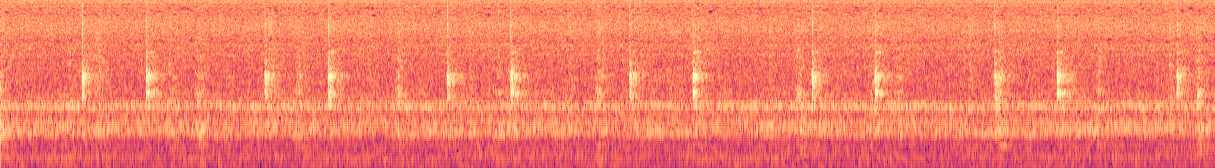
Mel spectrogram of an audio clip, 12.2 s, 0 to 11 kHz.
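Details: Hermle weight-driven grandfather clock movement on a homemade leveled test stand (F-350 rotor disc base), pendulum just fitted; crisp even ticks about every half second over quiet room hiss, steady and in beat.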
